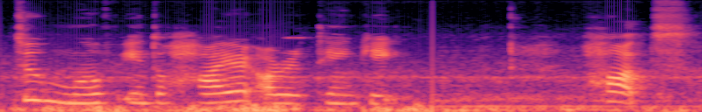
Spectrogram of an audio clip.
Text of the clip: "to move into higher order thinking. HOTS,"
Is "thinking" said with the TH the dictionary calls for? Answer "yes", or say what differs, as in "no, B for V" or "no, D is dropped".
no, T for TH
